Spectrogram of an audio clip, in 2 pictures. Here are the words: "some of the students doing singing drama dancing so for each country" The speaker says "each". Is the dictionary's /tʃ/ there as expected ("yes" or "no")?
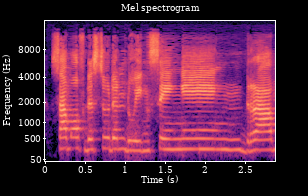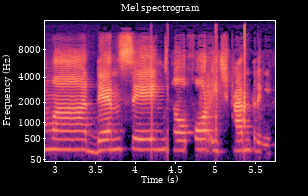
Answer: yes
